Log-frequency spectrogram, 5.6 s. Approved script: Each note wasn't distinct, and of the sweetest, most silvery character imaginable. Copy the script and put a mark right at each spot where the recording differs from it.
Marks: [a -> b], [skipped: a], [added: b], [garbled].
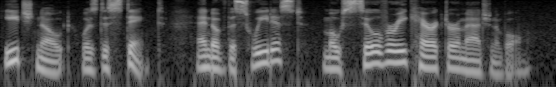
Each note [wasn't -> was] distinct, and of the sweetest, most silvery character imaginable.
